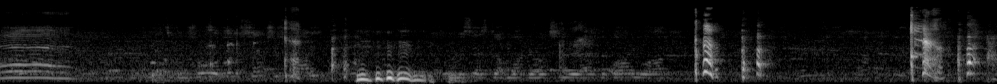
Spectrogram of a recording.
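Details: Young child voluntarily imitating coughing: a few short, sharp cough-like bursts amid babbling and vocal sounds.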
